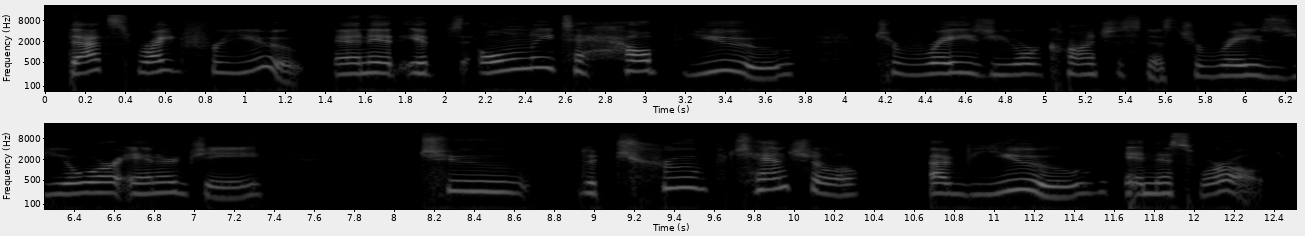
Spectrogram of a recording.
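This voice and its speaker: A woman's fairly high, bright and sharp voice at a very slow pace, with lively intonation, a quiet background, and a dry, close sound with no echo. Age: 60s. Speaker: spiritual life coach. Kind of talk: interview. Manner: animated.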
